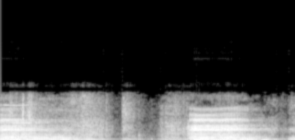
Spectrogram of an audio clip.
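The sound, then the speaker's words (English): Small dogs bark and yelp in two drawn-out, high-pitched bursts with a short gap between them, fairly loud and tonal. “I heard two little dogs.”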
